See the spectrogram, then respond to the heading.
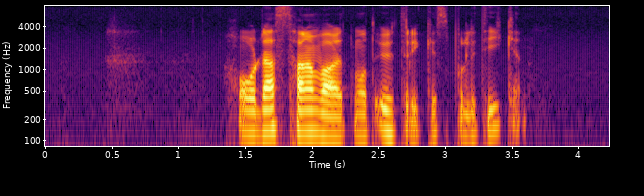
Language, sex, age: Swedish, male, 24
